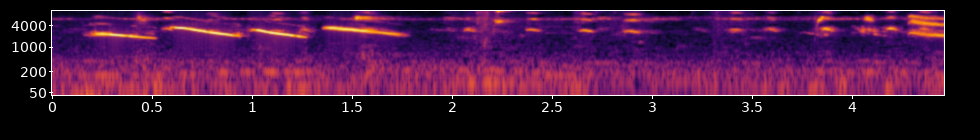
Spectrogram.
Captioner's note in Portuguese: trinca ferro cantando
